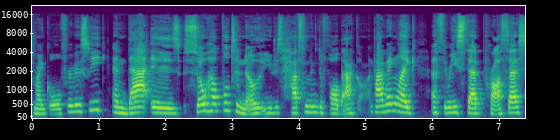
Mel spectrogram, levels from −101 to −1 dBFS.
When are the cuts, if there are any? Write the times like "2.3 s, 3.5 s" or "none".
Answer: 1.1 s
